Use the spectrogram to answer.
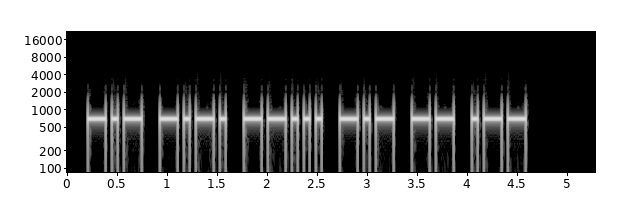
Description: Morse code, heard as a keyed tone, about 20 wpm, 700 Hz. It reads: KC7KMW
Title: USA Call Signs Repeated 3x 20wpm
